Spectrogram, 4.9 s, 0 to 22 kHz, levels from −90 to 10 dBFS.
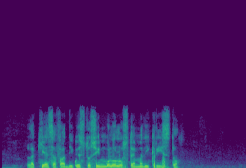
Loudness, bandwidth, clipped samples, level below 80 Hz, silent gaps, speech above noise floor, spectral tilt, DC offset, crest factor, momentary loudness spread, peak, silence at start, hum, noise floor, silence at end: -17 LUFS; 8.2 kHz; under 0.1%; -46 dBFS; none; 45 dB; -7 dB/octave; under 0.1%; 16 dB; 10 LU; -2 dBFS; 0.55 s; none; -61 dBFS; 1.35 s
